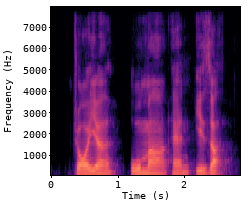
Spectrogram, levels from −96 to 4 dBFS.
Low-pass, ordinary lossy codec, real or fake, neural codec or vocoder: none; none; fake; codec, 16 kHz, 4.8 kbps, FACodec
